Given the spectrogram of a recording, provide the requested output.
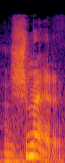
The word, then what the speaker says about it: SHMER: SHMER.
